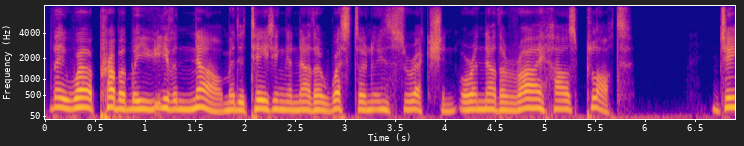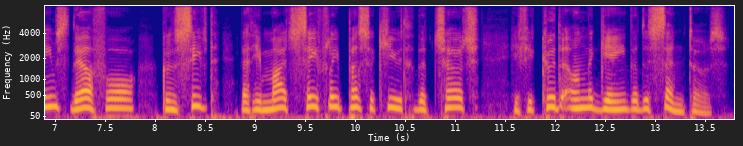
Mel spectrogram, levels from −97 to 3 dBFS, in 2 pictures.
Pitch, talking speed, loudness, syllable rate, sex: 175 Hz, 135 wpm, -19 LUFS, 5.1 syllables/s, male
